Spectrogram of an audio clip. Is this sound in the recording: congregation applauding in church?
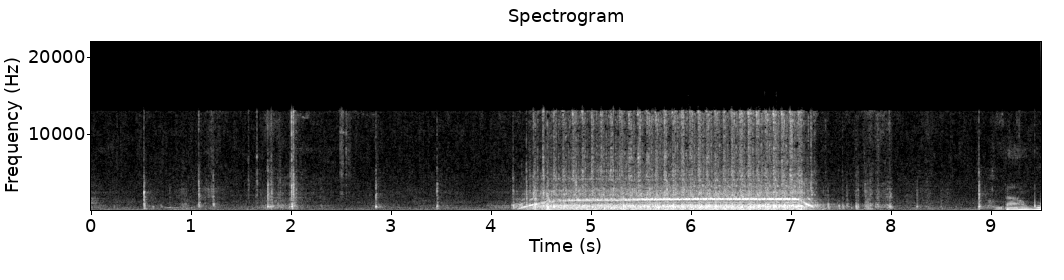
no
